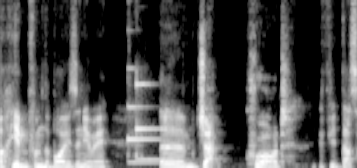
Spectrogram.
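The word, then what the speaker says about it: Jack Quaid: Jack Crawd, that's how you say his name.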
